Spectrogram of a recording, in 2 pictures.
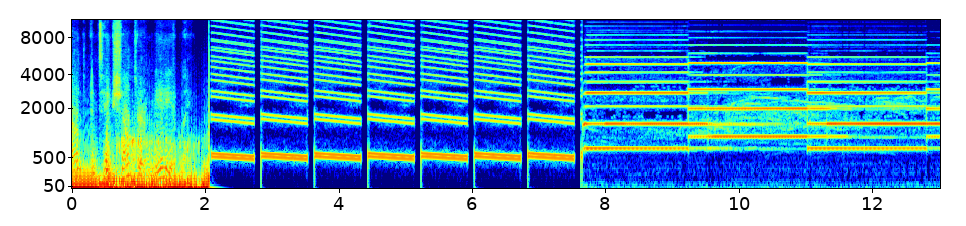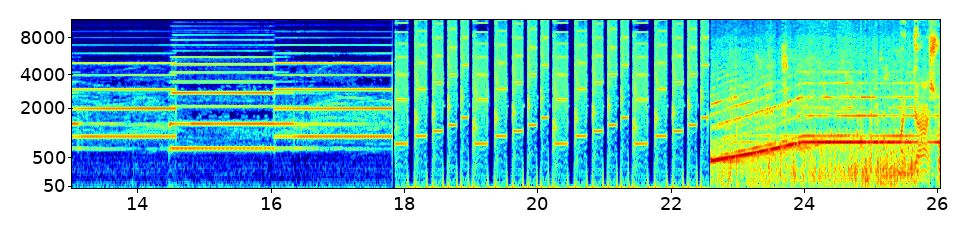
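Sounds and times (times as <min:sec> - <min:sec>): rapid electronic beeping: 0:02.1 - 0:07.8, 0:17.9 - 0:22.6.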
